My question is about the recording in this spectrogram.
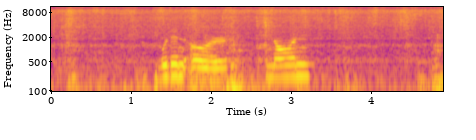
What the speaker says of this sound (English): Let's add our tomato and fresh coconut and saute it for about 3-4 minutes and mix everything together well.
